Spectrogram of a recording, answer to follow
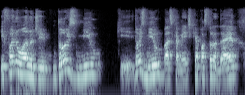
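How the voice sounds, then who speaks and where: A man speaks in a plain, everyday voice. It sits fairly high in pitch, with lively intonation. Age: 40s. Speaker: pastor. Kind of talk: church membership class with personal testimony. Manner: informal, conversational.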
